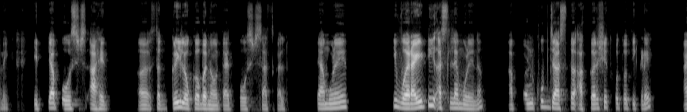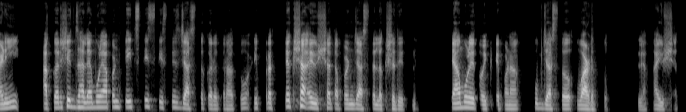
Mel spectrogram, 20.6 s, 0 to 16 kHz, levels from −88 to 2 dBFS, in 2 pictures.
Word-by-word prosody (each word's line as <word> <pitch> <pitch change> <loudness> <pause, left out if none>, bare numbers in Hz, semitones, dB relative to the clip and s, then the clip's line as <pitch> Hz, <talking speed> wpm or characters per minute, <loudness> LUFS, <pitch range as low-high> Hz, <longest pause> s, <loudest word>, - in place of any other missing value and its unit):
नाही. - - -14 0.4
इतक्या 135 +4 +1
पोस्ट्स 135 0 -2
आहेत. 130 -3 +2 0.5
अ, 130 -1 -2
सगळी 140 +6 +1
लोकं 145 -2 +2
बनवत 120 -3 0
आहेत 115 - -3
पोस्ट्स 115 -1 -7
आजकाल. - - -11 0.5
त्यामुळे 145 +4 0
ही 190 +2 -12
व्हरायटी 165 +7 +9
असल्यामुळे 150 -6 -1
ना, 125 - -8 0.4
आपण 130 +3 -6
खूप 190 +2 -7
जास्त 145 -1 +2
आकर्षित 145 +5 -2
होतो 150 -1 -8
तिकडे. 135 0 -6 0.5
आणि 155 +7 +2 0.4
आकर्षित 170 +6 +2
झाल्यामुळे 175 0 +2
आपण 185 +2 0
तेच, 185 +1 -2
तेच, 205 0 -5 0.3
तेच 175 -2 -7
जास्त 135 0 -2
करत 125 -2 -6
राहतो. 120 +5 -8
आणि 155 0 -9
प्रत्यक्ष 165 +7 0
आयुष्यात 160 -6 +4
आपण 140 +1 -3
जास्त 130 0 -1
लक्ष 120 +1 -3
देत 120 -3 -4
नाही. - - -19 0.5
त्यामुळे 160 +1 +5
तो 135 - -1
एकटेपणा 130 -1 -4 0.3
खूप 145 -2 -9
जास्त 125 0 0 0.2
वाढतो, 120 -2 +3
आपल्या 105 -2 -17
आयुष्यात. 110 -3 -5
145 Hz, 140 wpm, -26 LUFS, 130-165 Hz, 0.5 s, व्हरायटी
